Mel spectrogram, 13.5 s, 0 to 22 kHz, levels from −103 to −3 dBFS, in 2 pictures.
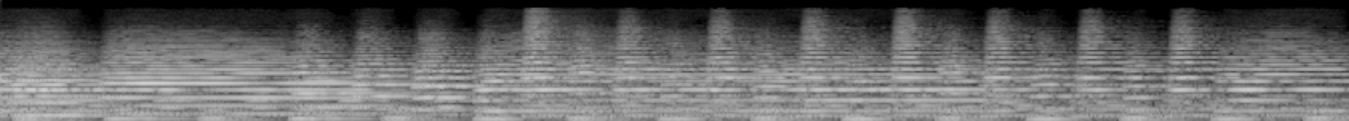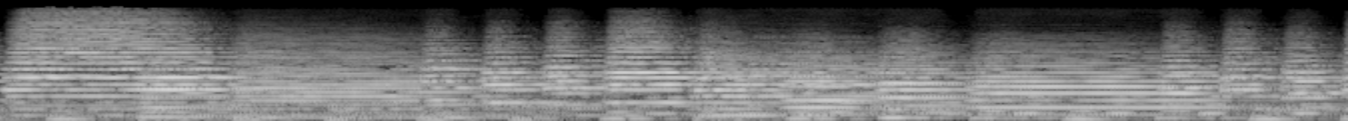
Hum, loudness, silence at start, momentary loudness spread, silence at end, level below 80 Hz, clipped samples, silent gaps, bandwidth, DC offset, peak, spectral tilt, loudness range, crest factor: none; -25 LUFS; 0 s; 8 LU; 0 s; -46 dBFS; under 0.1%; none; 16 kHz; under 0.1%; -10 dBFS; -3 dB/octave; 5 LU; 16 dB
